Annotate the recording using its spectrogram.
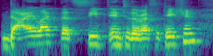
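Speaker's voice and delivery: ordinary delivery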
